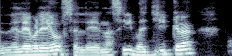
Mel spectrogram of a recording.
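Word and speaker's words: ויקרא: hebreo sería bicra Y entonces así se le vayikra esas letras un poco raras verdad o este del hebreo se leen así vayikra y en español se traduciría bicra como y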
